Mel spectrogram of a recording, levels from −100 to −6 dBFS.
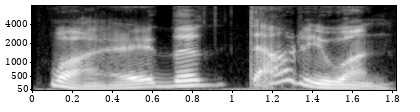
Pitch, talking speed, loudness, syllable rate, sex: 135 Hz, 130 wpm, -15 LUFS, 3.8 syllables/s, male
